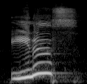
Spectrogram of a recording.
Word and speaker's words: Enos: held up the lantern enos it rhymes with penis what how i work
